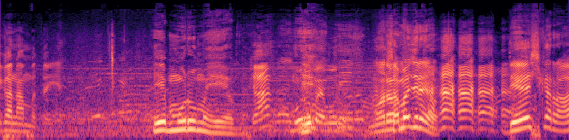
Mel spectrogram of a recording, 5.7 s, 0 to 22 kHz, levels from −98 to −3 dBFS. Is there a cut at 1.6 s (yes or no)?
no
